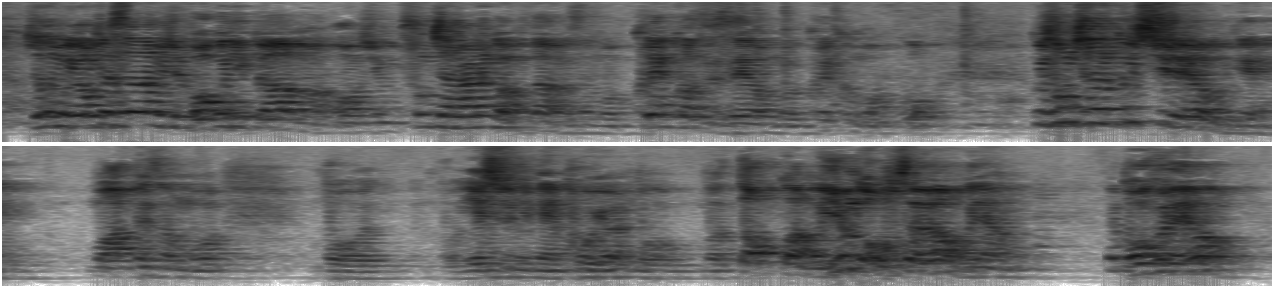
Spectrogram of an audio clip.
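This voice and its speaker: A man's voice: on the high side, pushed and bright. A male youth pastor preaching to young adults in a church, telling a story in a chatty way and acting out the voices he quotes. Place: church hall. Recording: echoey church hall, distant mic, faint noise.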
